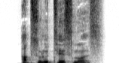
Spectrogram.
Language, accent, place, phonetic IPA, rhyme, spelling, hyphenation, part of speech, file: German, Germany, Berlin, [ˌapzoluˈtɪsmʊs], -ɪsmʊs, Absolutismus, Ab‧so‧lu‧tis‧mus, noun, De-Absolutismus.ogg
- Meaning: absolutism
